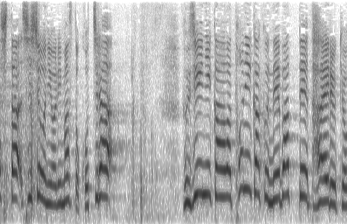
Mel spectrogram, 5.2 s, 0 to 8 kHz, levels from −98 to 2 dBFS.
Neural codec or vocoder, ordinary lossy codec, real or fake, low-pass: none; none; real; none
